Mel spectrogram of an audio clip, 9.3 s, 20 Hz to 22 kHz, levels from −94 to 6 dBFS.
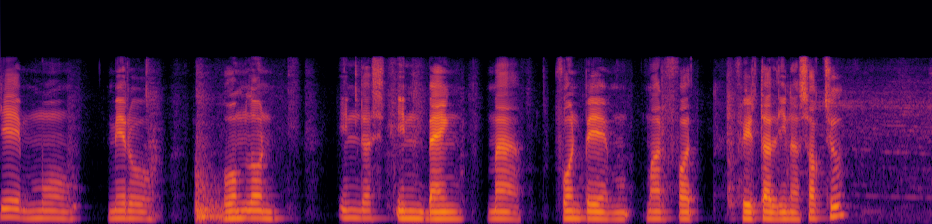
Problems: background sounds at intervals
